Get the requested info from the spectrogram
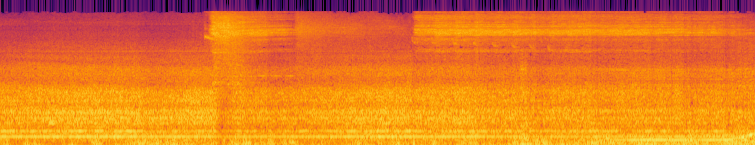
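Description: Northern passenger multiple-unit train moving slowly past with a steady motor hum. A sharp hiss of air comes in about three seconds in, and near the end the motor whine begins to rise in pitch as the train picks up speed.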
